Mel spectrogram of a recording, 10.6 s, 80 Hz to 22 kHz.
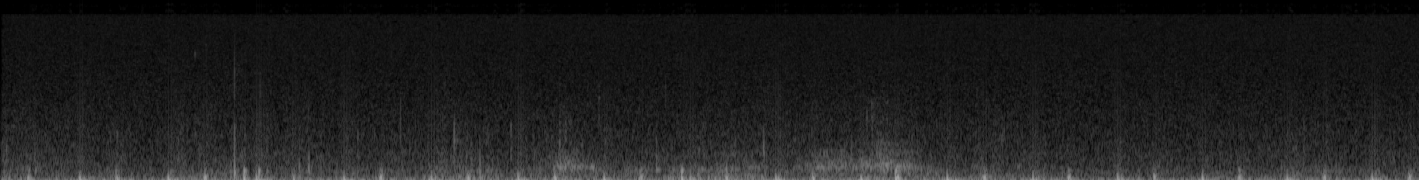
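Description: Steady, soft low thumps at about 90 beats a minute, with a low background hum. A regular heartbeat.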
